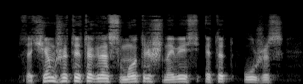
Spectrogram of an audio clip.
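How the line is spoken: Plain. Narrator (Russian): сказала жена

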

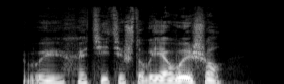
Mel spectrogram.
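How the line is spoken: Sorrowful exclamation. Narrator (Russian): горестно воскликнул Морель

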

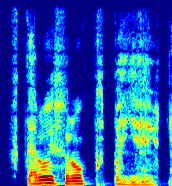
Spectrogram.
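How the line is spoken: Sighing. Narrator (Russian): вздохнул Дырсин

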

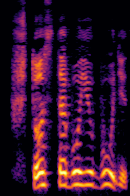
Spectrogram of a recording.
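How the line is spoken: Sobbing question. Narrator (Russian): спрашивала она, рыдая

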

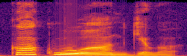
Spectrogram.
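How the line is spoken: Reverent sigh. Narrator (Russian): набожно вздохнула Василиса

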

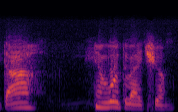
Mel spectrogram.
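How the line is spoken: Dry. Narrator (Russian): сухо говорит он

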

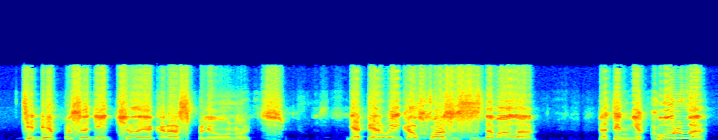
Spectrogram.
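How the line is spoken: Loud shouting. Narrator (Russian): Громко закричала теща

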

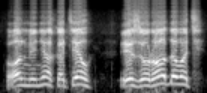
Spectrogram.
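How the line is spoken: Shouting father. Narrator (Russian): кричал отец невесты

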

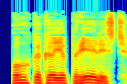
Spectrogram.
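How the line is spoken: Sigh. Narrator (Russian): вздохнула ее светлость

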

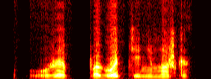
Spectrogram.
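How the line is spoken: Quiet speech. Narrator (Russian): тихо говорит Лиска

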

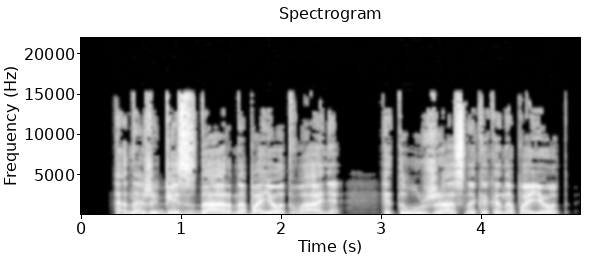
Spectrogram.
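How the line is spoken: Old man, tearful. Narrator (Russian): сказал старичок сквозь слезы

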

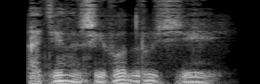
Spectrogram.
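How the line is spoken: Whisper. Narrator (Russian): прошептал поэт

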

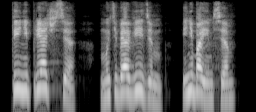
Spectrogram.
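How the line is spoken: Shouted. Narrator (Russian): худощавая цыганка крикнула ему

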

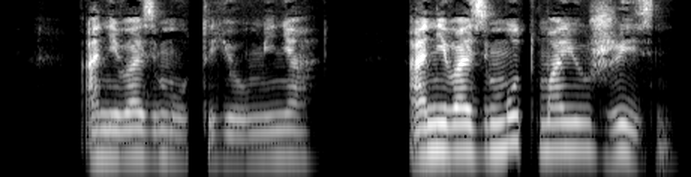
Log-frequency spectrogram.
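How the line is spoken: Desperate moan. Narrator (Russian): Горбун в отчаянии простонал

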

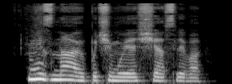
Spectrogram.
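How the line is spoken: Sudden laughter. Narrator (Russian): вдруг засмеялась она

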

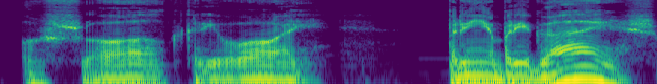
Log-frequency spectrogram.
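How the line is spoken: Grumbling, breaking off song. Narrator (Russian): ворчал он, прерывая песню

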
